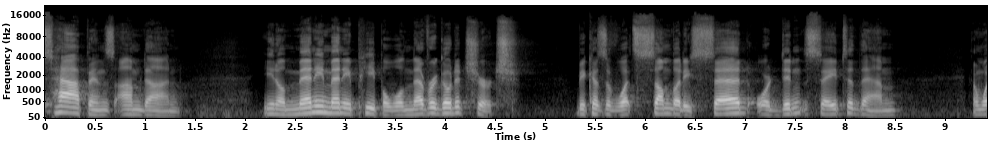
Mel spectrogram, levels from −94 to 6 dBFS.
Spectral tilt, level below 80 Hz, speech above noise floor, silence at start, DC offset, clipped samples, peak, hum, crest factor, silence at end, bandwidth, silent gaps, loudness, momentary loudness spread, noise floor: -4.5 dB/octave; -78 dBFS; 44 dB; 0 s; under 0.1%; under 0.1%; -8 dBFS; none; 20 dB; 0 s; 16.5 kHz; none; -28 LUFS; 14 LU; -72 dBFS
